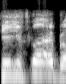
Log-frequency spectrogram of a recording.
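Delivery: high-pitched, jeering, mocking tone. Retelling how a guy behind the speaker mocked him, imitating a mocking taunt. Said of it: "Like starts mocking me".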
